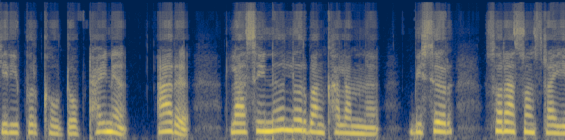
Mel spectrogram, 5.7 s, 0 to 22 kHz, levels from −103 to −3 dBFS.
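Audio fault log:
Throughout, Opus compression: the speech sounds rough and grainy, with a noisy texture in place of fine detail, though the band still reaches 20.2 kHz. The likely cause is the CELT mode refilling starved bands with folded or noise content, which fits a bitrate near 16 kbps.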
